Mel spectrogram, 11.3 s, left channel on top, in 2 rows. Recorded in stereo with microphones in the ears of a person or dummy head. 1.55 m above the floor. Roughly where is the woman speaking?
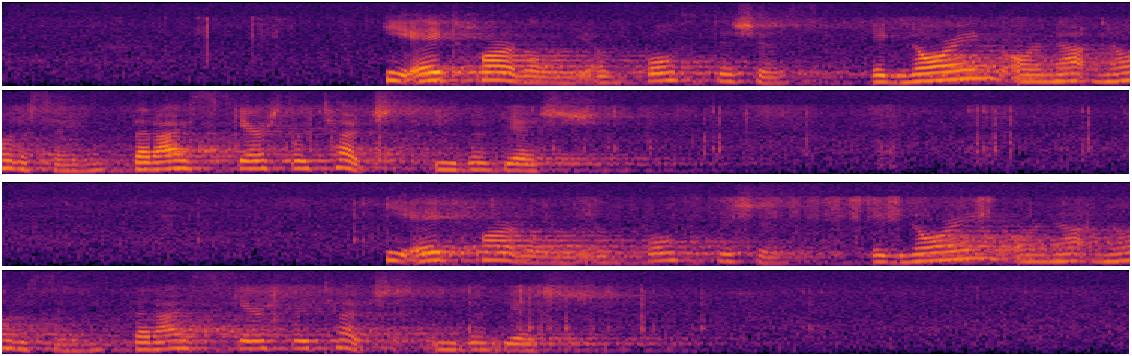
Left.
